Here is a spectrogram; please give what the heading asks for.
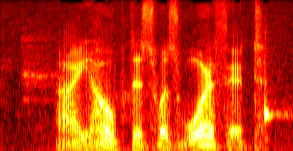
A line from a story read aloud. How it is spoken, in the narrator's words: Rapung growled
